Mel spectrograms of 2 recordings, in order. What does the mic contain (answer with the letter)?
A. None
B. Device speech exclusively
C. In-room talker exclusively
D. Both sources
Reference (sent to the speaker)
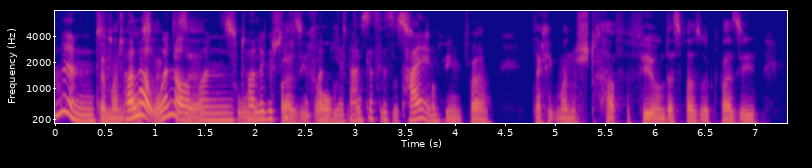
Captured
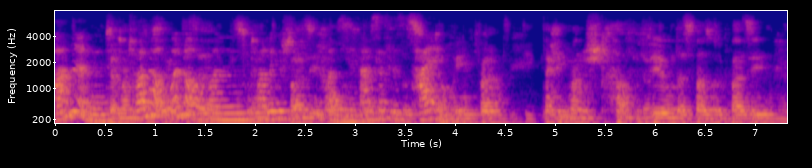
D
